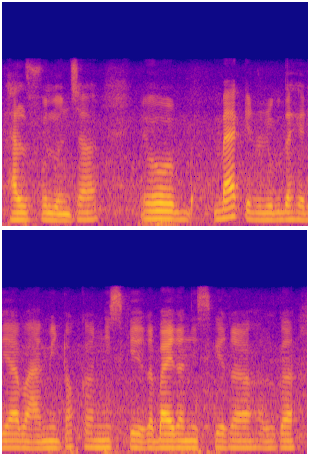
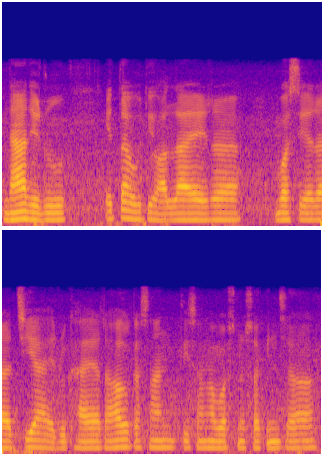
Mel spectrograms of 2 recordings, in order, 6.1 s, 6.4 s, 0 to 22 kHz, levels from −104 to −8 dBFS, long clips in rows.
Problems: constant background noise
